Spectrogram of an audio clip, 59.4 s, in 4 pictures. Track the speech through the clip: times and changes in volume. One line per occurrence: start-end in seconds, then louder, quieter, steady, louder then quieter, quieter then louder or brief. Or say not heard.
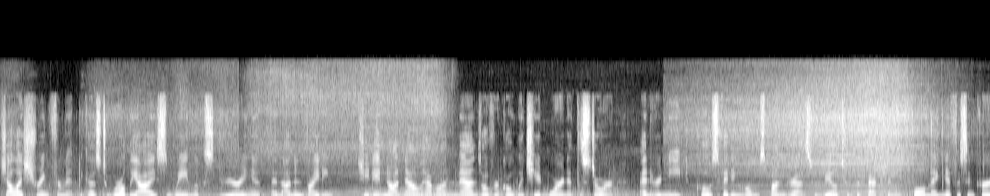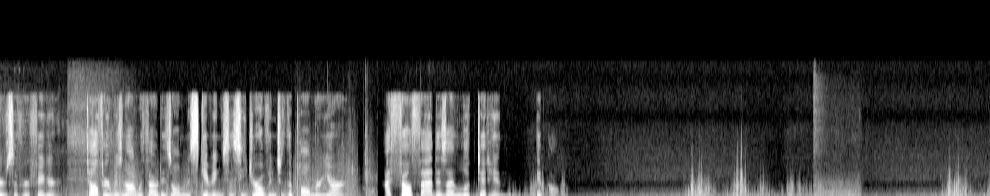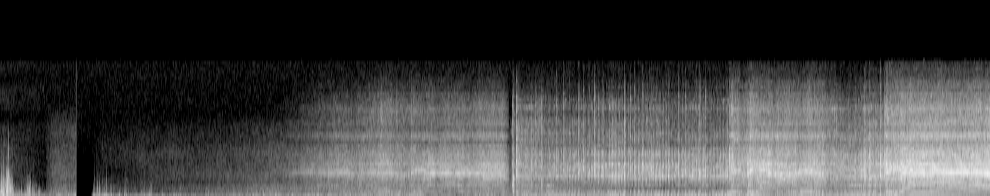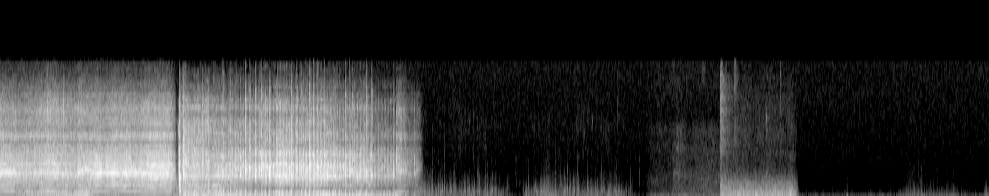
0.0-23.2 steady.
